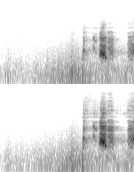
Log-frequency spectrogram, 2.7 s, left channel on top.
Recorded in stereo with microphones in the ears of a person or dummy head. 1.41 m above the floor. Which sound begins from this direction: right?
A dog barking, at 1.6 s.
